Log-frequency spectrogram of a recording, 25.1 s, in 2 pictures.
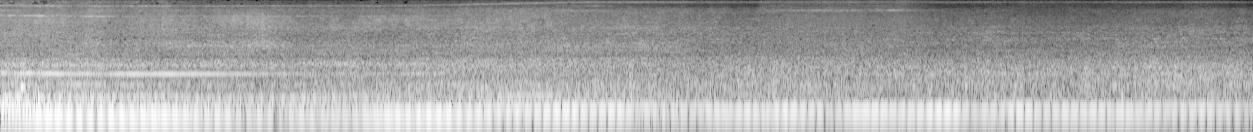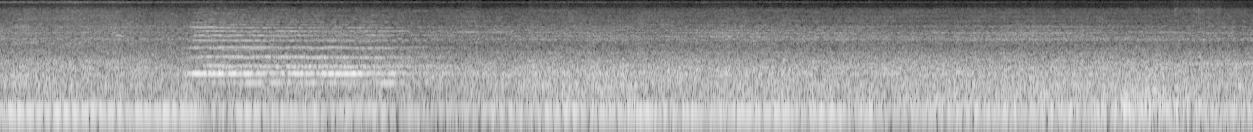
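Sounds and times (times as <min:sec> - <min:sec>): held tone: 0:00.0 - 0:03.3
train wheels rolling: 0:00.0 - 0:15.9, 0:16.5 - 0:25.0
diesel locomotive engine drone: 0:00.0 - 0:25.0.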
